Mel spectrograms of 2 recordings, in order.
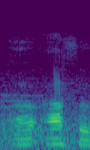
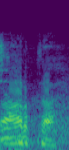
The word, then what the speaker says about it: Arta: Arthur Doyle. Yes. Well, it's pronounced Arta. Oh, Arta. Okay, yes, I get which it. means wealth.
